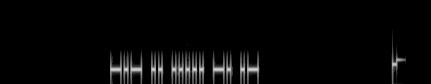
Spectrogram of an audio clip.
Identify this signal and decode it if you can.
Morse code, heard as a keyed tone, about 34 wpm, 700 Hz. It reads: KI5NA
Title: USA Call Signs Repeated 3x 35wpm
